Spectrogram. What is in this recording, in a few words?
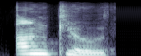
"unclothe", Indian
